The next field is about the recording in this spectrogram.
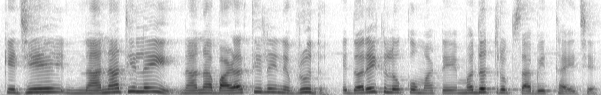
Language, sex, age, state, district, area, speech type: Gujarati, female, 30-45, Gujarat, Rajkot, urban, spontaneous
